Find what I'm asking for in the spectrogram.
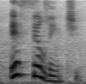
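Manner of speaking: bright, pleased "Excelente!"; beaming teacher, mild delight; pleased exclamation. Acted. Professor pleased with his choice, mild delight. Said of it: "McGonagall sorriu amplamente".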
